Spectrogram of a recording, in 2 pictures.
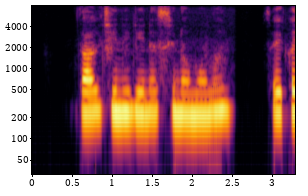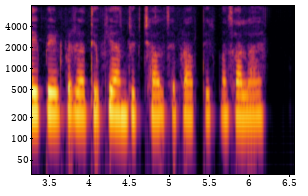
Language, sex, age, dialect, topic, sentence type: Hindi, female, 18-24, Hindustani Malvi Khadi Boli, agriculture, statement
